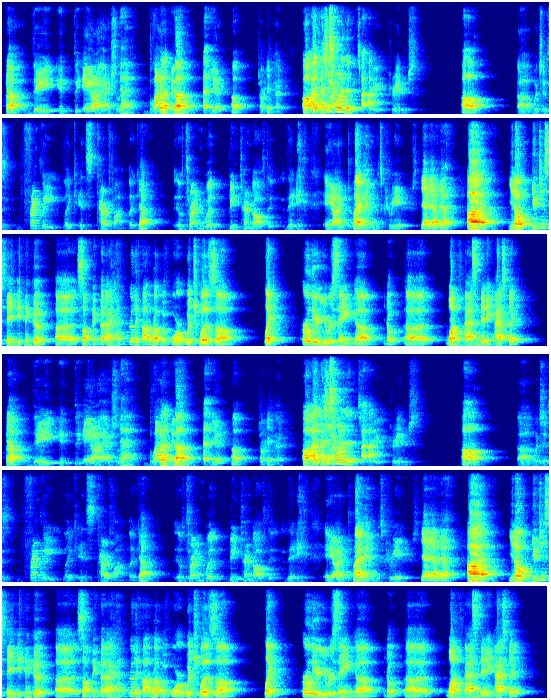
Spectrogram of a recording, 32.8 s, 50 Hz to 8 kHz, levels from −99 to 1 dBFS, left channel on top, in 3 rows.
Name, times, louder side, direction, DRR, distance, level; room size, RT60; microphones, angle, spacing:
voice 1, 0.1-2.5 2.8-3.6 4.1-4.4 5.1-5.6 6.2-7.0 7.3-8.3 10.3-11.0 11.4-13.6 14.4-15.2 15.5-19.2, left 3 dB, 60° left, 1 dB, 1.2 m, -43 dB
voice 2, 3.1-3.6 4.0-4.2 4.6-4.7 5.3-5.4 6.0-7.3 9.2-9.5 13.7-13.8 18.0-18.2 19.3-19.9 20.2-20.8 21.1-26.4 27.1-27.3 27.9-29.3 29.6-30.4 30.8-32.1, left 2 dB, 15° left, 0 dB, 0.7 m, -30 dB
7.3 x 4.0 x 4.1 m, 0.73 s
head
